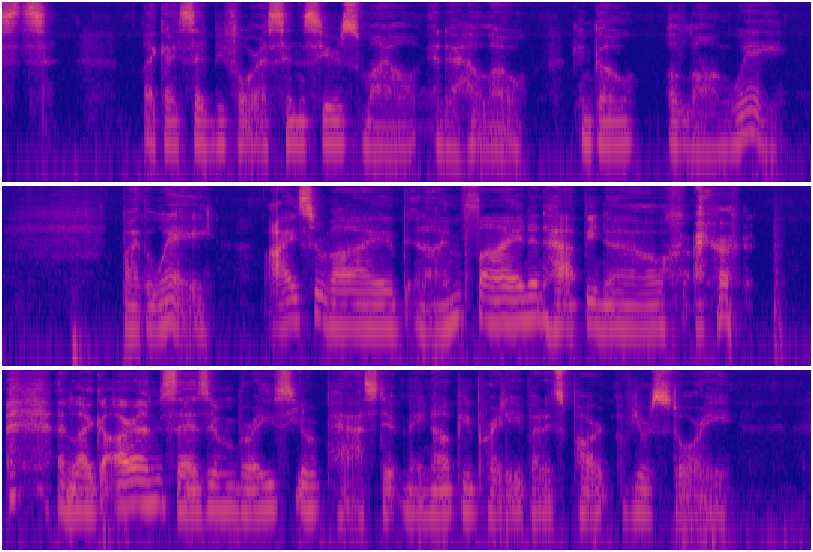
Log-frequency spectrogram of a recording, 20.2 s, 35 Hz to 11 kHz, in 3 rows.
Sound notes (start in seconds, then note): 12.3 laughter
